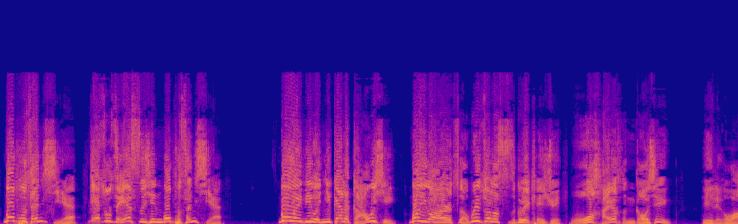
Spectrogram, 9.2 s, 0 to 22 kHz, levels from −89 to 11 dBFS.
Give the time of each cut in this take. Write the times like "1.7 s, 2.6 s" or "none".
1.0 s, 5.0 s, 7.1 s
